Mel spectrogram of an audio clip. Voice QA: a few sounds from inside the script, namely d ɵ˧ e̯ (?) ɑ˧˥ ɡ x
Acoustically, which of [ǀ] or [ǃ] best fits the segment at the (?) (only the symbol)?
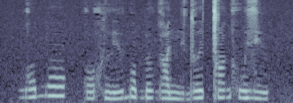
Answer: ǀ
